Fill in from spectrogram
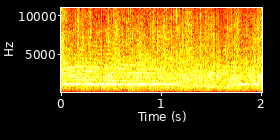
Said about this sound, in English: The crowd erupted in cheers, but not everyone was happy.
